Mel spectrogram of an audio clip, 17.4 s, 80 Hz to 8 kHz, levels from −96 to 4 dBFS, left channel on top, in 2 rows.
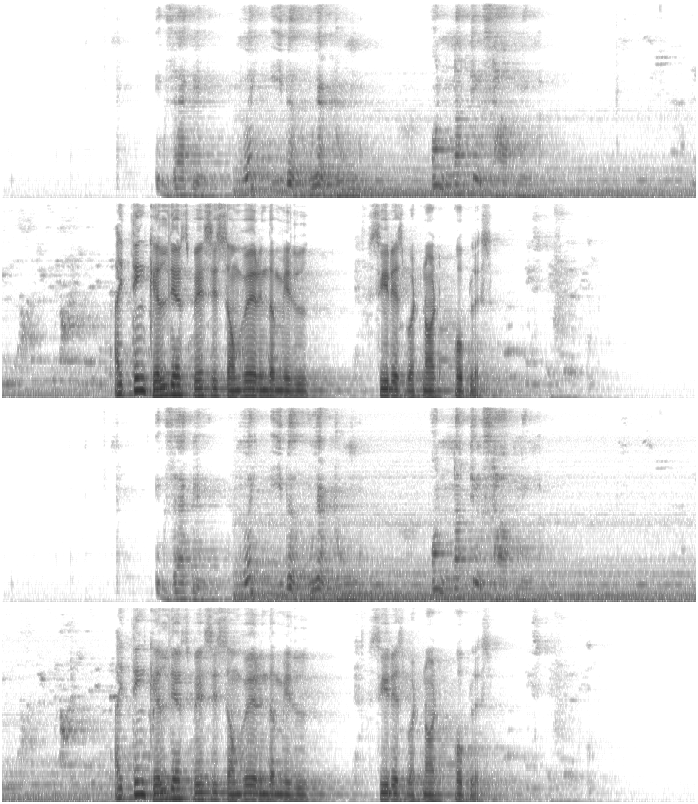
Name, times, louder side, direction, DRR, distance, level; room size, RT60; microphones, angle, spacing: voice 1, 1.9-2.6 2.9-4.5 5.4-6.6 9.4-9.7 10.0-10.1, right 1 dB, 40° right, -2 dB, 1.2 m, -36 dB
sound 1, 2.9-11.0, right 6 dB, 85° right, 0.4 m, -41 dB
voice 2, 8.6-9.0 9.4-12.5 13.3-14.8, left 3 dB, 40° left, 14 dB, 0.4 m, -25 dB
24.0 x 15.0 x 3.8 m, 1.5 s
head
